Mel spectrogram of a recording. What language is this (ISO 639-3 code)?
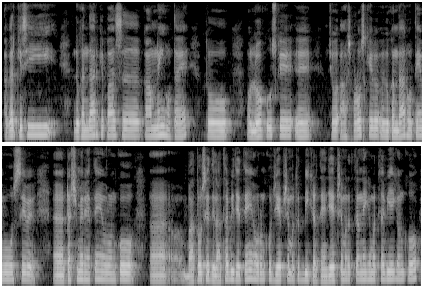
urd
